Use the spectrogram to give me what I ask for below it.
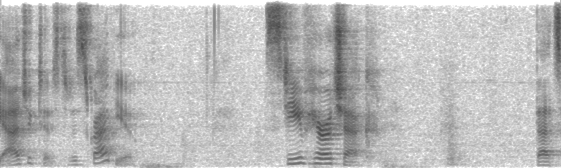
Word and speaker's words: Hrehovcik: Steve Hrehovcik. That's how you pronounce it.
